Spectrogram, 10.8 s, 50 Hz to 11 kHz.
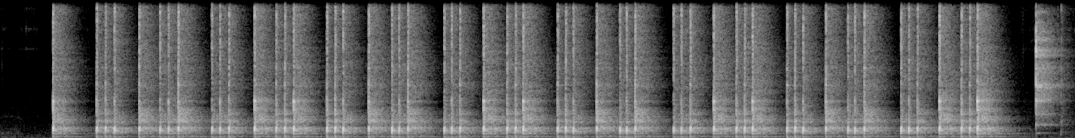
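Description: A drum plays a drag rudiment in 6/8 time, giving a loud, close, evenly repeating pattern of sharp strokes with quick grace notes in a lilting triple feel, with no voices.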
